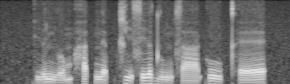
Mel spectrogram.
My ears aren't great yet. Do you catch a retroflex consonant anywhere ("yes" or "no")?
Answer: no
